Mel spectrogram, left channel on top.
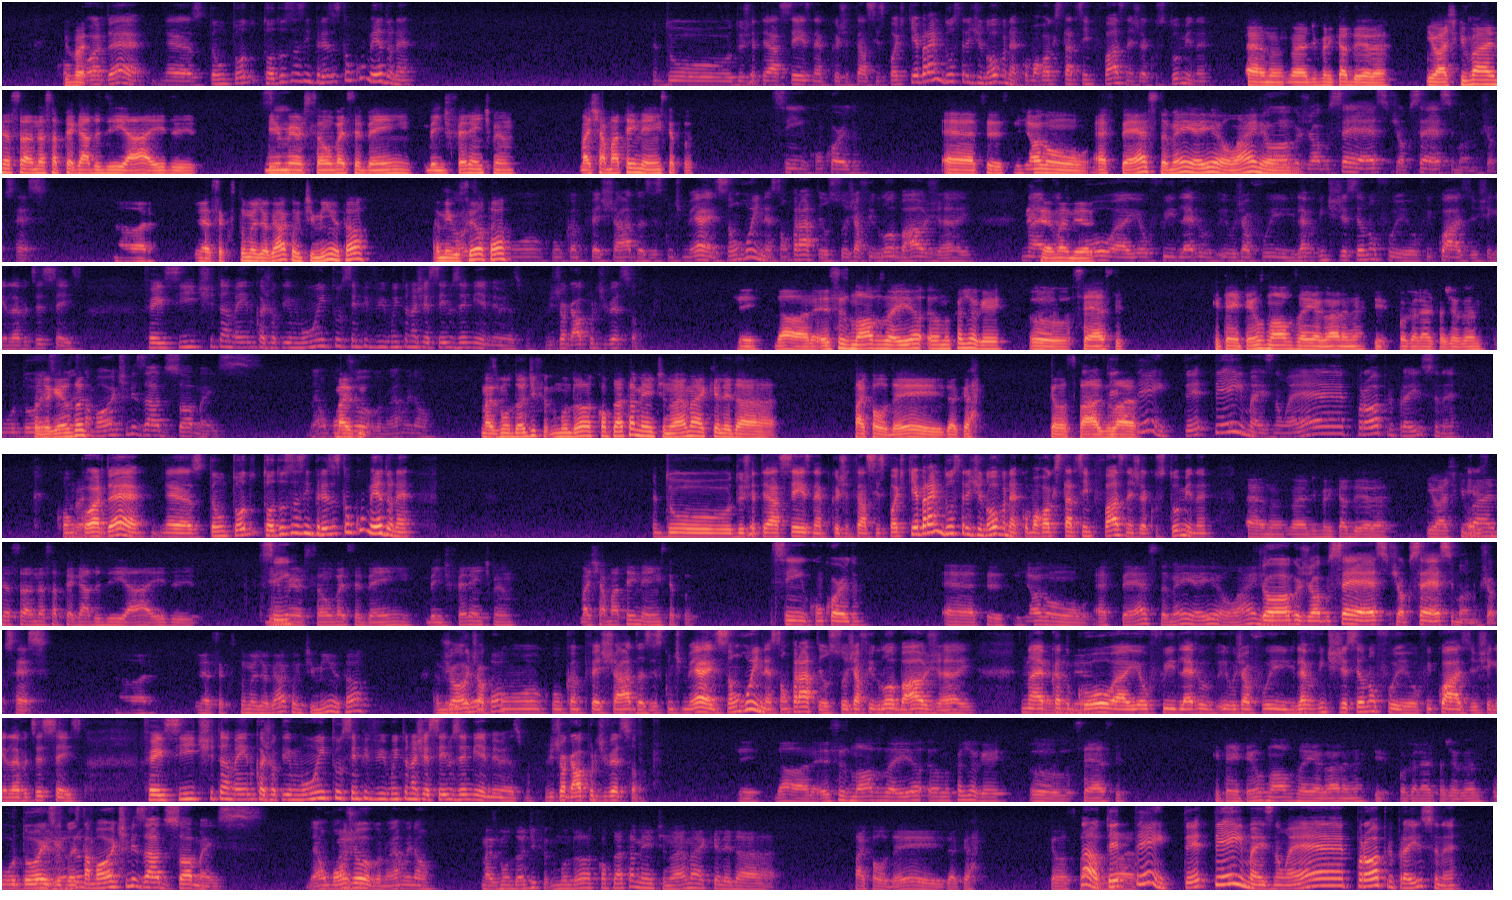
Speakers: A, on the right; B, on the left.
A: Concordo,
B: Que vai,
A: é, é, estão todo, todas as empresas estão com medo, né? do, do GTA 6, né? Porque o GTA 6 pode quebrar a indústria de novo, né? Como a Rockstar sempre faz, né? Já é costume, né?
B: é, não, não é de brincadeira. E eu acho que
A: Eles...
B: vai nessa, nessa pegada de IA aí, de
A: Sim,
B: imersão vai ser bem, bem diferente mesmo. Vai chamar tendência, pô.
A: sim, eu concordo.
B: É, vocês vocês jogam FPS também aí, online?
A: Jogo,
B: Um...
A: jogo CS, jogo CS, mano, jogo CS.
B: Da hora. É, você costuma jogar com o timinho e tal? Amigo
A: Jogo,
B: seu
A: jogo
B: e tal?
A: com, com o campo fechado, às vezes com o time. É, eles são ruins, né? São prata. Eu sou, já fui global, já. e na
B: <laughs>
A: época
B: É maneiro,
A: do Gol, aí eu fui level, eu já fui. Level 20 GC eu não fui, eu fui quase, eu cheguei level 16. Face City também nunca joguei muito, sempre vi muito na GC e nos MM mesmo. Jogava por diversão.
B: sim, da hora. Esses novos aí eu, eu nunca joguei. O CS, que tem, tem uns novos aí agora, né? Que a galera tá jogando.
A: O dois
B: Só joguei
A: o dois
B: os dois.
A: tá mal otimizado só, mas é um bom
B: Mas,
A: jogo, não é ruim não.
B: mas mudou, de, mudou completamente, não é mais aquele da Type All Day, daquelas <laughs> fases
A: Não, o T
B: lá,
A: tem, T tem, mas não é próprio pra isso, né?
